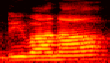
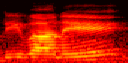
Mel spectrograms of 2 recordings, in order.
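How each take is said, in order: First: The word ends in an 'a' vowel. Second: The word ends in an 'e' vowel. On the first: This is how it is read in Urdu. "Urdu के अंदर पढ़ते हैं हम तो" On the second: This is how it is read in Persian. "फारसी के अंदर पढ़ेंगे तो"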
